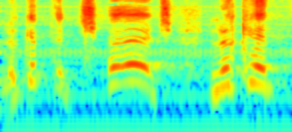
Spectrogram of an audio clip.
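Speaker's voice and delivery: devil's accusations, building; devil's taunting. Acted. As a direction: taunt rising in pitch, punching the last question. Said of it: "the devil says".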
